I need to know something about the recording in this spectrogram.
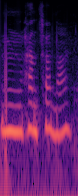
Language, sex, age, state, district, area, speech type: Assamese, female, 30-45, Assam, Nalbari, rural, spontaneous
